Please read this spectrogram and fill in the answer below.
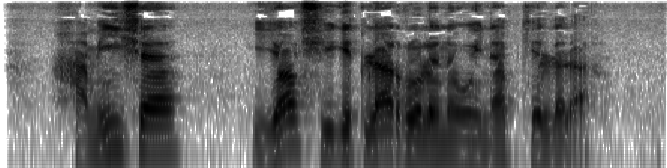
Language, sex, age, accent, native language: Uzbek, male, 18-24, Toshkent shahri, Uzbek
